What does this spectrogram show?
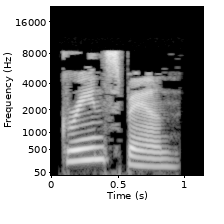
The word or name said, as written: greenspan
